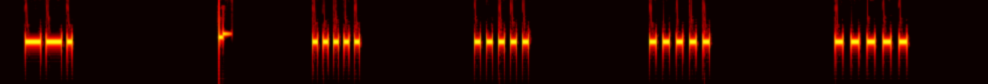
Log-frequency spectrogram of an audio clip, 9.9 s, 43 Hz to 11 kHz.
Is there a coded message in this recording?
Yes: Morse code from 0.3 to 9.1 s, heard as a keyed tone, about 20 wpm, spaced as for 6 wpm, 700 Hz. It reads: G 5555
